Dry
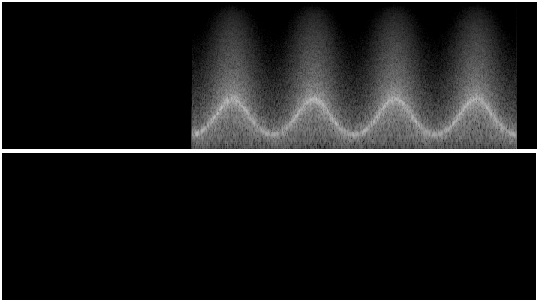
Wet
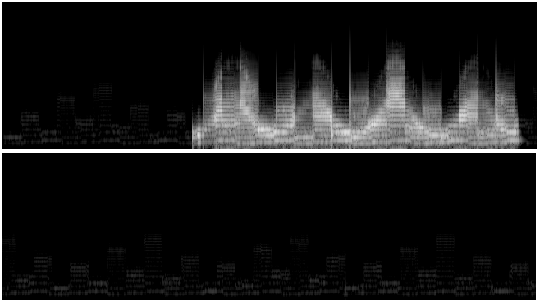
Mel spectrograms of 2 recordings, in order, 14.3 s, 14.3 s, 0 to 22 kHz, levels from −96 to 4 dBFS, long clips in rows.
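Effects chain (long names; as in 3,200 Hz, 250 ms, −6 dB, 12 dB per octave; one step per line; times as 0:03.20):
vocoder with an arpeggio as carrier minor triad, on A#2, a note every 258 ms
0:02.54–0:03.00: noise gate −27 dBFS, range −16 dB
sine wavefolder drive 7 dB, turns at −12 dBFS
low-pass on a step sequencer 4.1 Hz 230–2,200 Hz
level −1 dB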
